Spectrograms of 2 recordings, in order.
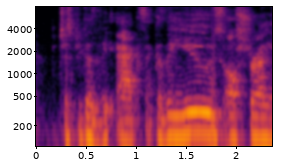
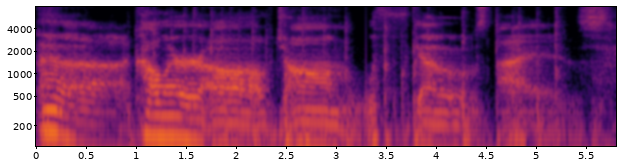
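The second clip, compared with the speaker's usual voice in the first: whispered to herself while searching; hushed private whisper; 4 semitones lower, 6 dB quieter, much slower than usual. Real, not acted. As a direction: breathe it under her breath, looking it up. Whispering while looking something up.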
